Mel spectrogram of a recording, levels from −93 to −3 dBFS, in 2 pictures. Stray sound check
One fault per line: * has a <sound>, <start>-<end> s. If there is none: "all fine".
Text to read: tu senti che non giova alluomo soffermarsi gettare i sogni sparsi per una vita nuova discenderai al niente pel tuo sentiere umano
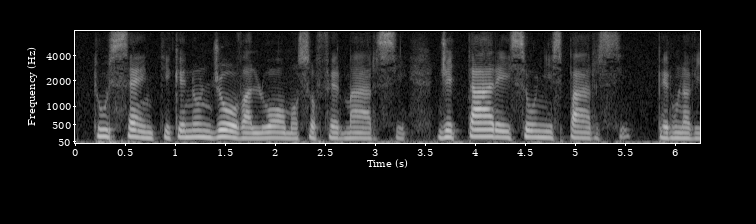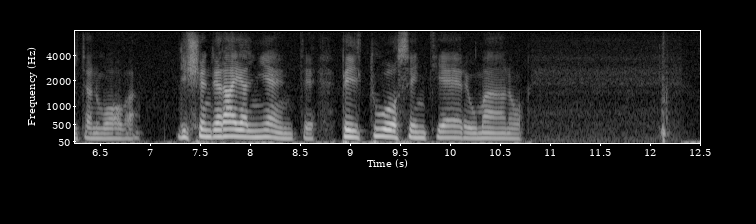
* has a whoosh, 12.1-12.2 s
